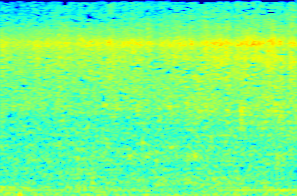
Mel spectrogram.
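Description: Bathtub tap running steadily, a stream of water splashing onto the bottom of the tub and into the drain.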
